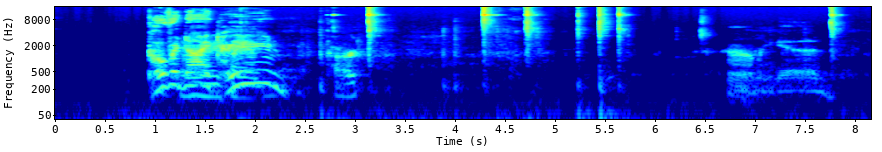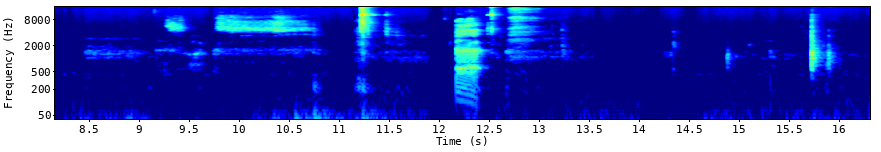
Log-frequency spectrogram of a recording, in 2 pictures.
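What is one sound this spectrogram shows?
Game pieces click on a board.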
